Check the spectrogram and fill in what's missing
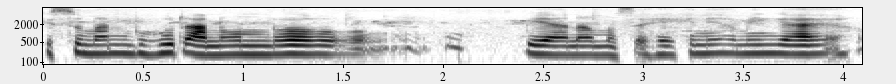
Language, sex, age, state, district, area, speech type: Assamese, female, 30-45, Assam, Lakhimpur, rural, spontaneous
